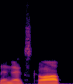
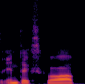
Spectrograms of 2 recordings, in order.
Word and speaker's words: Index Coop: And thank you for pronouncing it, because I always thought it was Index Co-op, but I keep hearing like guests say Index Coop.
